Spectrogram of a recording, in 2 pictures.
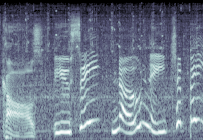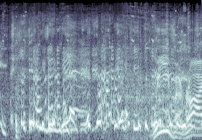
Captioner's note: laughter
